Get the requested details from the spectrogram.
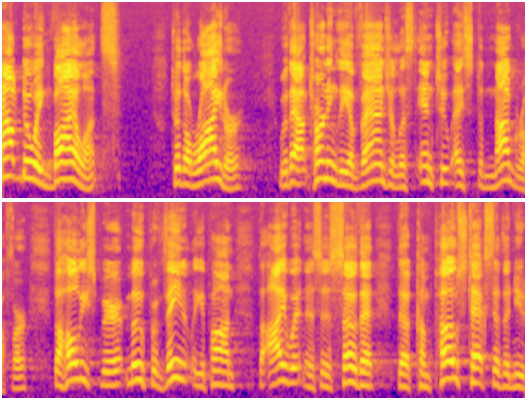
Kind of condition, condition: setting, large echoing room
